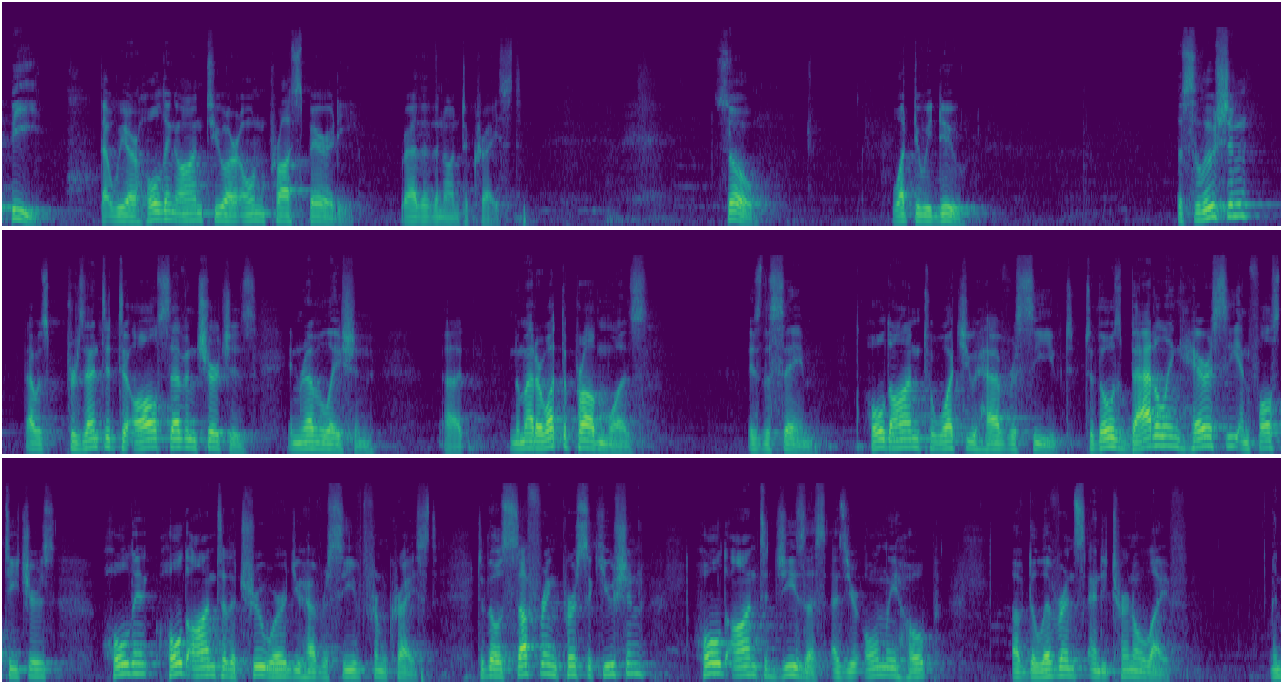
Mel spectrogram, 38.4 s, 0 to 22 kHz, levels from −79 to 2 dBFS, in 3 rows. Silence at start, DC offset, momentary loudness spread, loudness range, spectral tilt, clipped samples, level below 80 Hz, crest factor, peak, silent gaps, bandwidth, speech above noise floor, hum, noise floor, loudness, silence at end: 0 s; under 0.1%; 16 LU; 8 LU; -6.5 dB/octave; under 0.1%; -58 dBFS; 22 dB; -2 dBFS; none; 13.5 kHz; 39 dB; none; -63 dBFS; -24 LUFS; 0 s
